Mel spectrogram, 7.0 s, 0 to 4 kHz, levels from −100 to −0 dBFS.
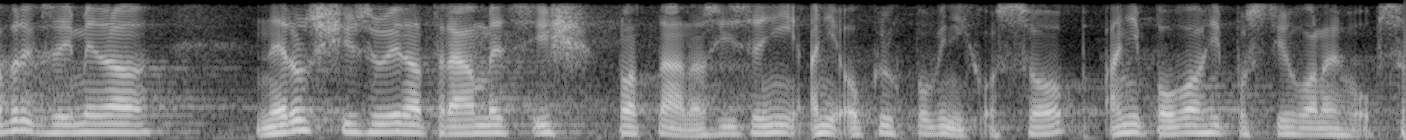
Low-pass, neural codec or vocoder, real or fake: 3.6 kHz; none; real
